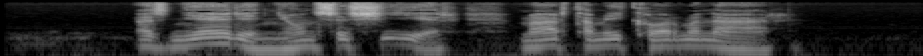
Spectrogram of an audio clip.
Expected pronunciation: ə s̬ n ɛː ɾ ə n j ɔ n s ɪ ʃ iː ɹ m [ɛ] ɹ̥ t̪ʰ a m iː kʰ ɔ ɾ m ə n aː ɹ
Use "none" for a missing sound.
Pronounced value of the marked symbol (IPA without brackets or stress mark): a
